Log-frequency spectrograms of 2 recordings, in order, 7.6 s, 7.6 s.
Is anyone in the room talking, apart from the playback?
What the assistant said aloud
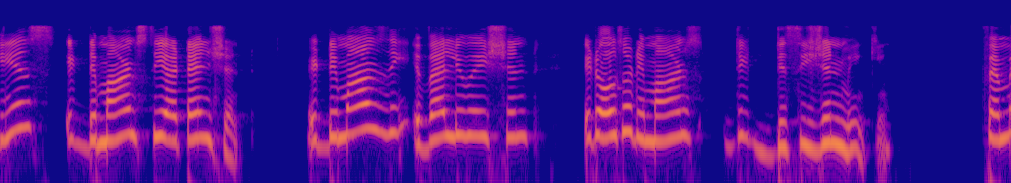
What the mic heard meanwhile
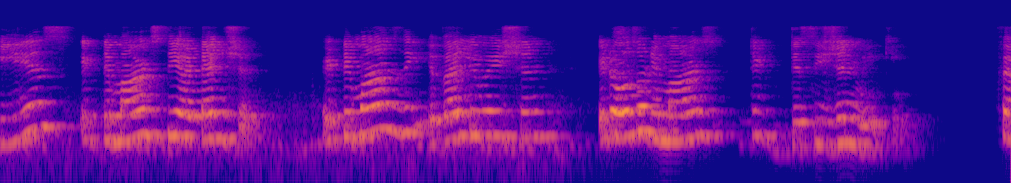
No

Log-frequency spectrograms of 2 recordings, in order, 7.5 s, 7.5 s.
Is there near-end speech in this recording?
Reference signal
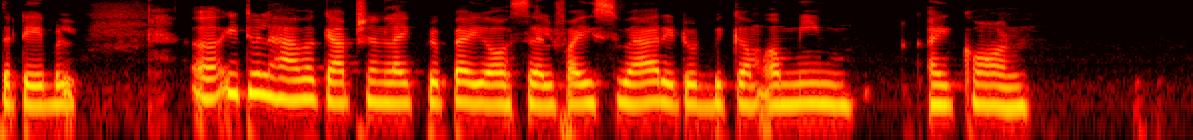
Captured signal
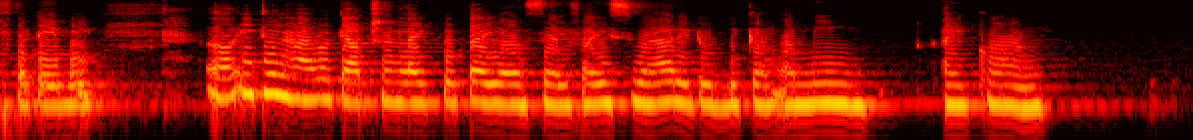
No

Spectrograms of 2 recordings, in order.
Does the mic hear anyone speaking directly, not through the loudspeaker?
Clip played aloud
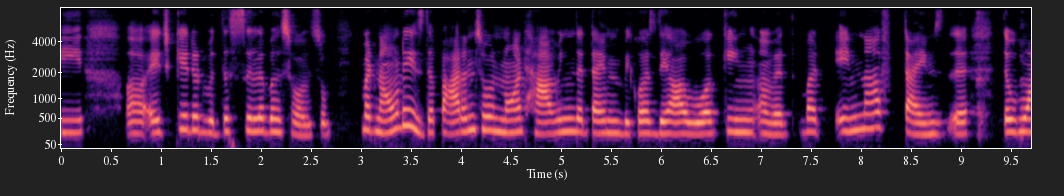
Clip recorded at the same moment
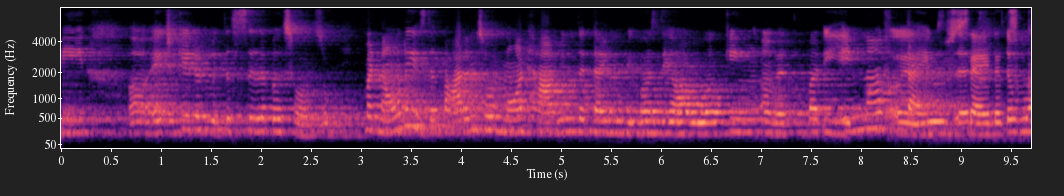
Yes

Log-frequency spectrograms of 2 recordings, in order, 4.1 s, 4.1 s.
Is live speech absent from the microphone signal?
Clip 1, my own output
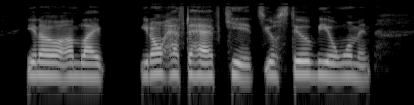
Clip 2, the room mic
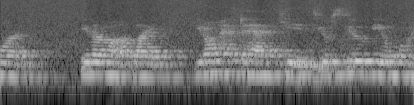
Yes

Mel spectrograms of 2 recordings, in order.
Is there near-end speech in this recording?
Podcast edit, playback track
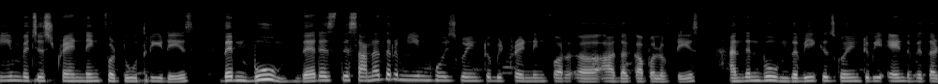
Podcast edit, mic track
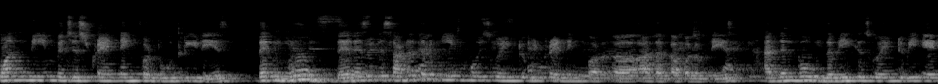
Yes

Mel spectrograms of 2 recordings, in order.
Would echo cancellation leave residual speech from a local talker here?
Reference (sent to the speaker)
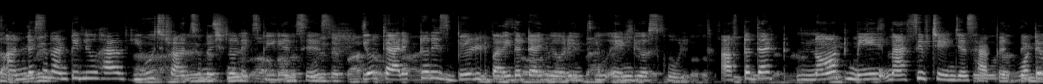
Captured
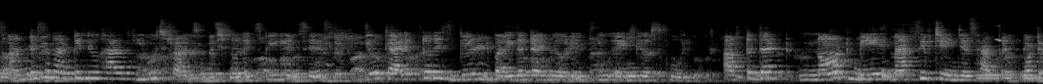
No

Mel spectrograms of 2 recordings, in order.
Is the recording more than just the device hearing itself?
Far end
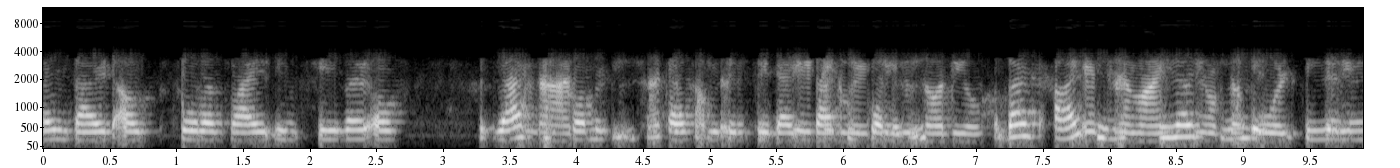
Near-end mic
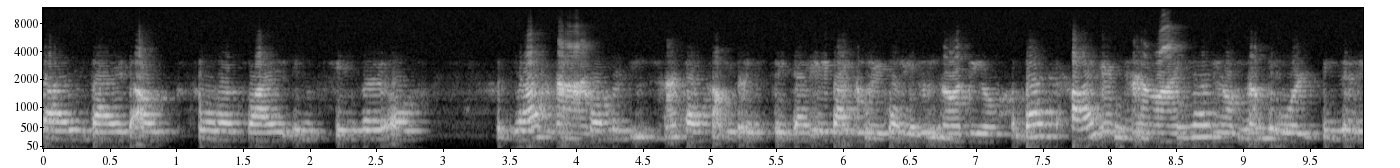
No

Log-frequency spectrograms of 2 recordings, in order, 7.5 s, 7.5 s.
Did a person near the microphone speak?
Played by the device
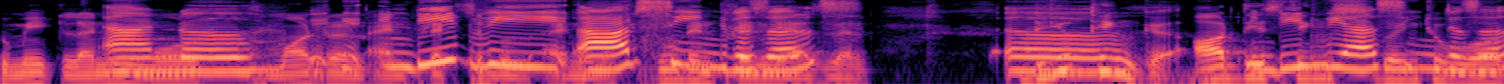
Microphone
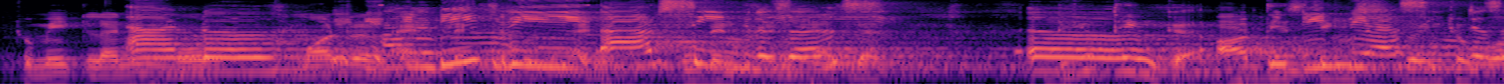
Yes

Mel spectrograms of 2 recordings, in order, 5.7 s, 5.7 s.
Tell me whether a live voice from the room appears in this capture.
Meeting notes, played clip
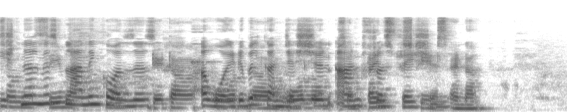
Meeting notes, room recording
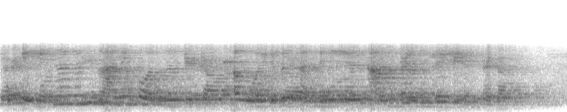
Yes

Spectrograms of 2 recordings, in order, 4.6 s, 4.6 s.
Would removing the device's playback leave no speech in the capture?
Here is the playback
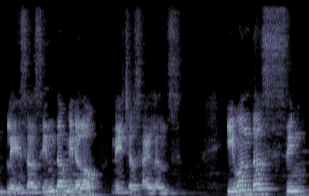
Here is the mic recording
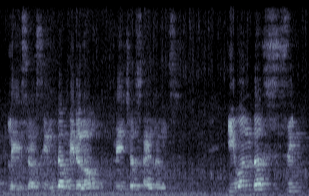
Yes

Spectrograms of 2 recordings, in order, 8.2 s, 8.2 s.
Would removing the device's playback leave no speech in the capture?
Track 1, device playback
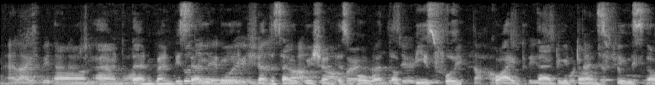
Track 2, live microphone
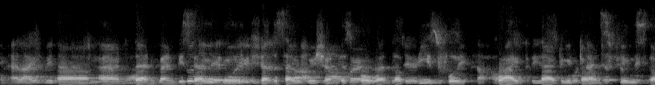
Yes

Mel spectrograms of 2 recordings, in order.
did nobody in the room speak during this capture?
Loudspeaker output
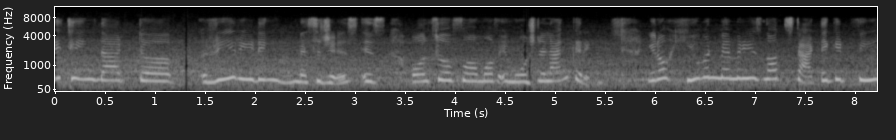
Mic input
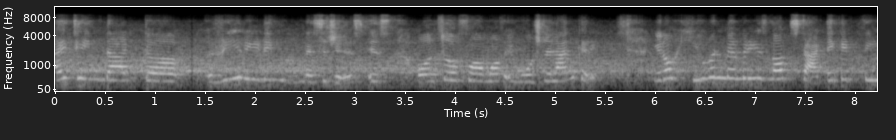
Yes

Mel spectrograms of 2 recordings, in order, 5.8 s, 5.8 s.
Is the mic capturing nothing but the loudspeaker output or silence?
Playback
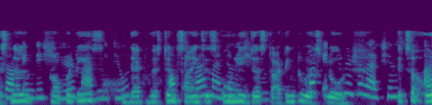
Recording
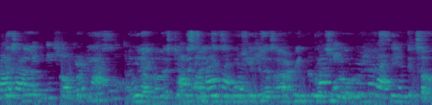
No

